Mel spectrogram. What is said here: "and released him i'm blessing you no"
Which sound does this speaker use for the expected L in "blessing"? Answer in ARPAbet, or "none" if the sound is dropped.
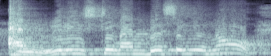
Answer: none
